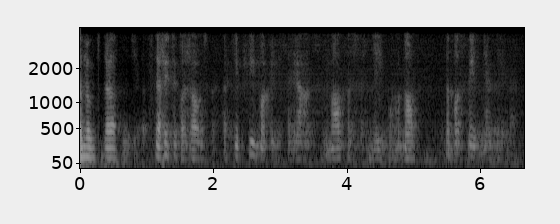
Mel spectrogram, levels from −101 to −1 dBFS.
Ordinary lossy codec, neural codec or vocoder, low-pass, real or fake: Opus, 64 kbps; codec, 16 kHz in and 24 kHz out, 0.6 kbps, FocalCodec, streaming, 2048 codes; 3.6 kHz; fake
